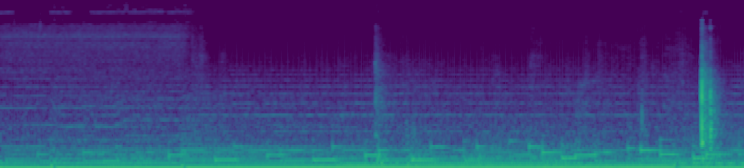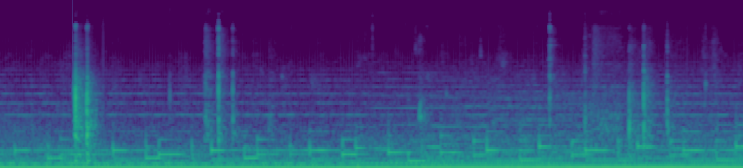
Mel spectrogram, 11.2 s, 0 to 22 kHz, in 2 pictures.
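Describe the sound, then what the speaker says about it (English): Sourdough starter being stirred into warm water in a bowl: faint, sparse wet squishes and light spoon taps over a steady low background hum, with no talking. "Take 2 heaping spoons of the sourdough we just made and mix it into the water."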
